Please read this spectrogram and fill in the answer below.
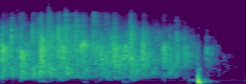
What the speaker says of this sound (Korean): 앞으로 나오셨는데 격려의 박수 부탁드리겠습니다.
